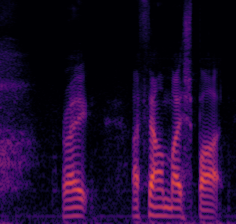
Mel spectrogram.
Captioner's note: sighing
